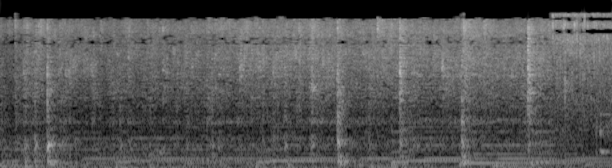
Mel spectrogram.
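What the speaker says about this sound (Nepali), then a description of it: "फर्स्टमा चाहिँ म प्याज र हरियो खोर्सानी हाल्छु" Onion and green chilies frying in a pan for fried rice, a steady close sizzle broken by regular stirring scrapes and utensil knocks about once a second.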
